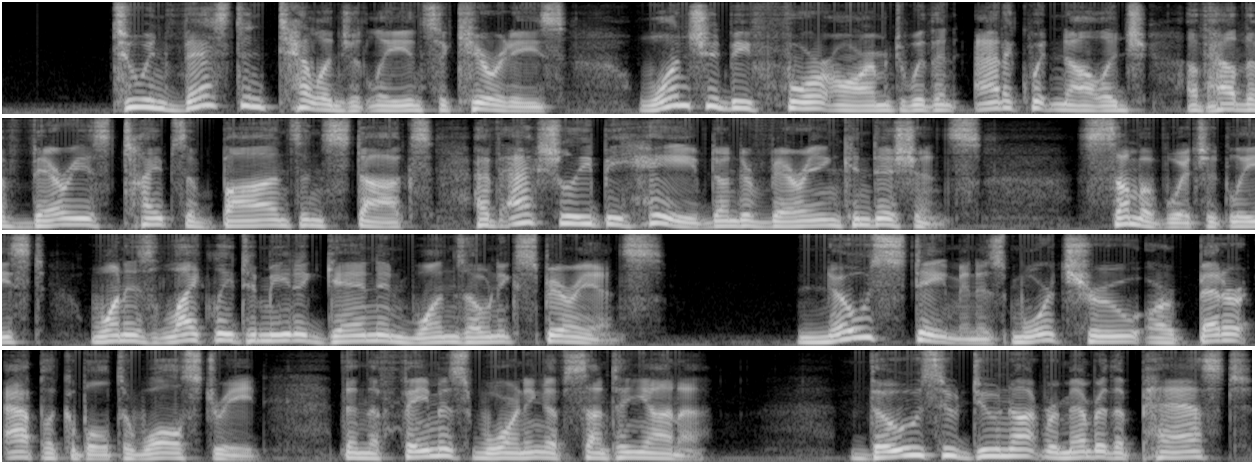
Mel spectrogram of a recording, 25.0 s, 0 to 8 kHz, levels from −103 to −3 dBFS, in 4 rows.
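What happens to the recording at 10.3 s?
At 10.3 s the speech carries a buzz at 50 Hz. It comes from a resampler restarted on every block, and it runs through the whole clip. Each 20 ms block is converted alone, so every block edge gets a small error. The errors repeat as a buzz that sounds only while speech is present.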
